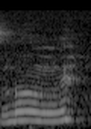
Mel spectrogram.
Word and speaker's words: moong: call them you know our American pronunciation is M beans but the Indian people that I've talked to says moong moong doll and they don't some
